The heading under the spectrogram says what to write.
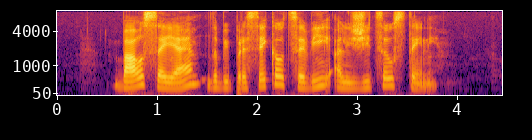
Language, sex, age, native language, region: Slovenian, female, 18-29, Slovenian, Southeast Slovenia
